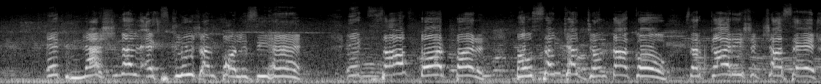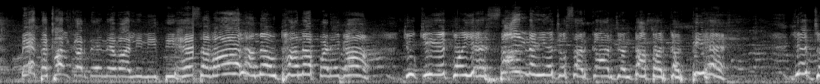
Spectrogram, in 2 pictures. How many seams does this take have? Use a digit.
1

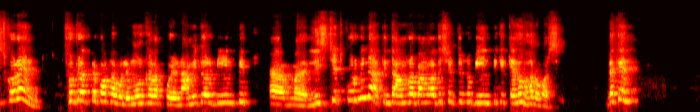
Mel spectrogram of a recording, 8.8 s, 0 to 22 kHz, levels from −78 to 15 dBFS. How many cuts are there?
0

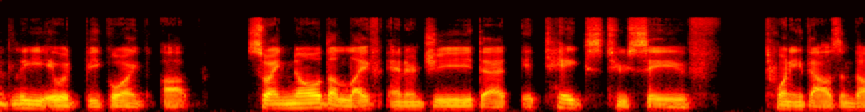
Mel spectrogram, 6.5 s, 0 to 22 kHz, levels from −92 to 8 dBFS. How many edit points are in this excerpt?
0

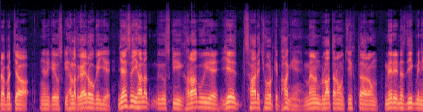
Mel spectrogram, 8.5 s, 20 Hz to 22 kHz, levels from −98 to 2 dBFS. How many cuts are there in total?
2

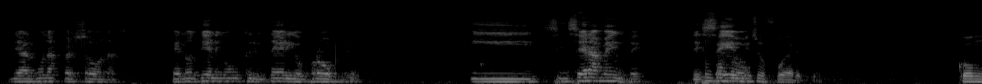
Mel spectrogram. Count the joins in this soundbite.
1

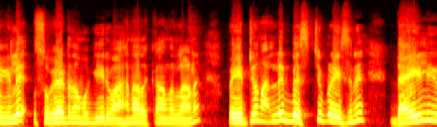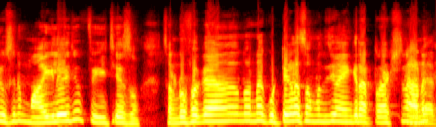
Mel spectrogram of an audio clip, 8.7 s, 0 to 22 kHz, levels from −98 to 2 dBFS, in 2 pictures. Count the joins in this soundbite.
0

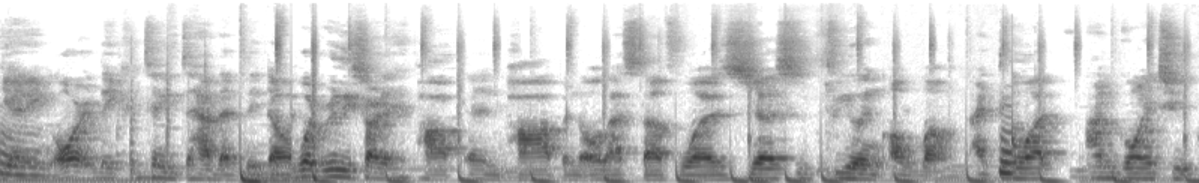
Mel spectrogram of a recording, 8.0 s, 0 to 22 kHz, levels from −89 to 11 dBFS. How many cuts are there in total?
2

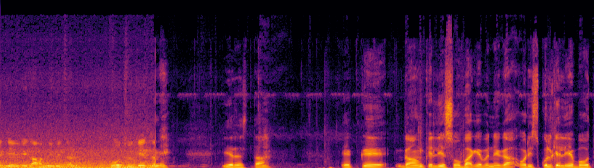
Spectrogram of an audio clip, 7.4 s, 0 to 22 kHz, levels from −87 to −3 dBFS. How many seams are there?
1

